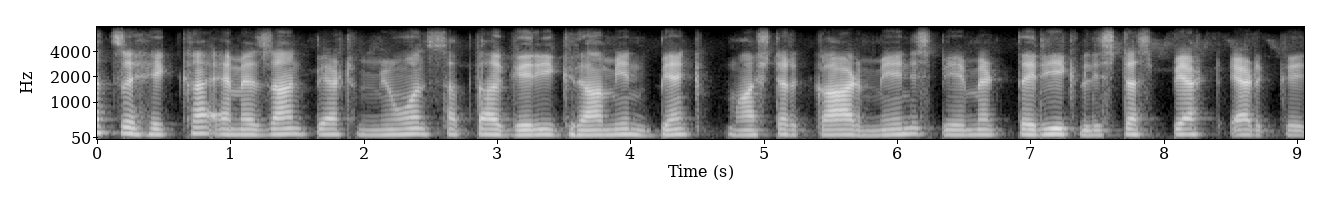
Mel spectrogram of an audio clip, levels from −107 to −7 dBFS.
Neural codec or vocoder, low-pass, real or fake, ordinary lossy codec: none; 7.2 kHz; real; Opus, 32 kbps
